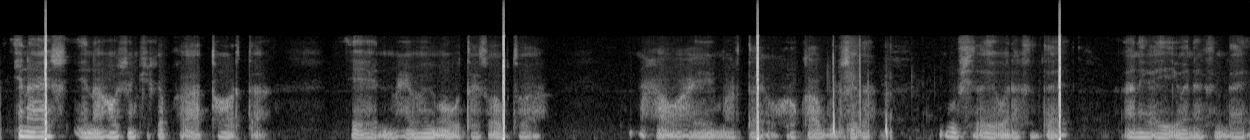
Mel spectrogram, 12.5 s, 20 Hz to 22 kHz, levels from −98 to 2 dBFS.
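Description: Speech, passed through G.722 wideband telephone coding, with nothing above 7.8 kHz and a light lower-band noise that fits its 48 kbit/s mode. Invalid numbers at full scale cause four loud single bangs, at 0.46, 5.04, 7.58 and 10.6 s. Each is a 10 ms block where a calculation broke down and the output jumped to its maximum value.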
